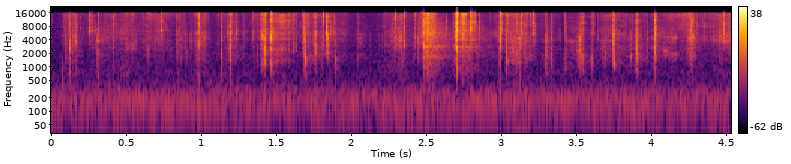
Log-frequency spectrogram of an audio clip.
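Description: Flat-blade screwdriver prying a circuit board out of a weathered plastic shock-collar case: irregular clicks, cracks and scrapes of metal against plastic, with a few sharper cracks in the middle.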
